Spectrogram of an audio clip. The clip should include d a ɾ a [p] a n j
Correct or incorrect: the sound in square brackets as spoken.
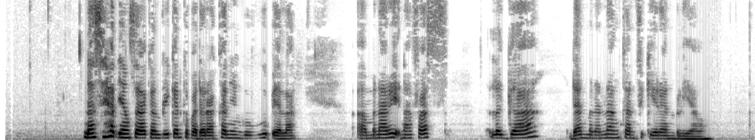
incorrect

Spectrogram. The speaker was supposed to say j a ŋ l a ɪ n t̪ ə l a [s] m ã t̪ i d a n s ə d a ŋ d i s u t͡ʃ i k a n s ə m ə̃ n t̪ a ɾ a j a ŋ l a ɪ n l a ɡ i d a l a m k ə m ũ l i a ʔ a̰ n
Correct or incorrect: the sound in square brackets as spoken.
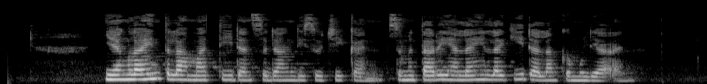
incorrect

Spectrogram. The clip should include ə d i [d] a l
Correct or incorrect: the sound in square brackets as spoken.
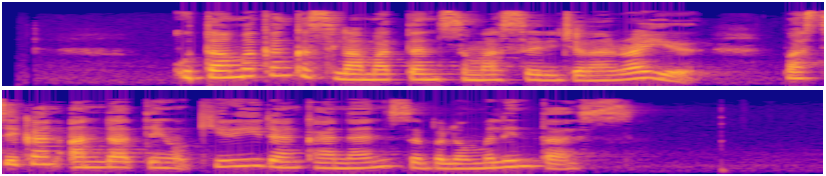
incorrect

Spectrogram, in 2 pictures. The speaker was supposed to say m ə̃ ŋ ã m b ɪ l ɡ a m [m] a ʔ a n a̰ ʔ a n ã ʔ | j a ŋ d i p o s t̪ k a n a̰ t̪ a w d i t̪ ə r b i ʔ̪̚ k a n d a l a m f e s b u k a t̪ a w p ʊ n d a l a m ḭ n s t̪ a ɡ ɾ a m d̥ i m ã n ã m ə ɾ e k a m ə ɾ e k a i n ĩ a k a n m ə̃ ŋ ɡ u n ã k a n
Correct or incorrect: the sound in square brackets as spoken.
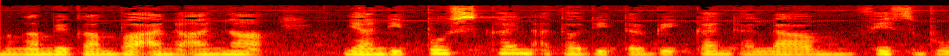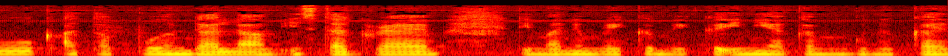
incorrect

